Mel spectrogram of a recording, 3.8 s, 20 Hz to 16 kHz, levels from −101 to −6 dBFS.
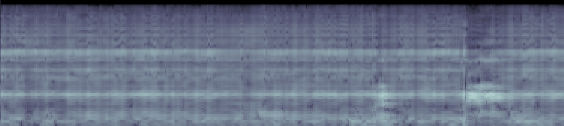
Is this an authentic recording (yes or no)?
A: no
